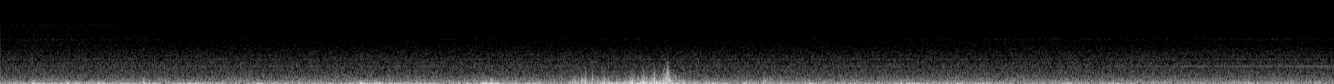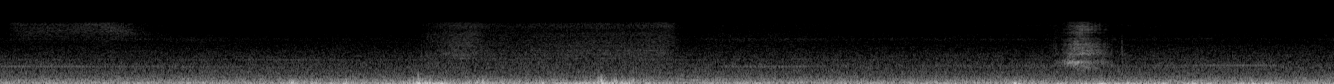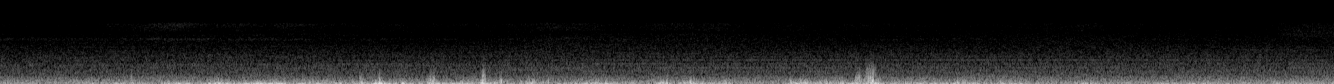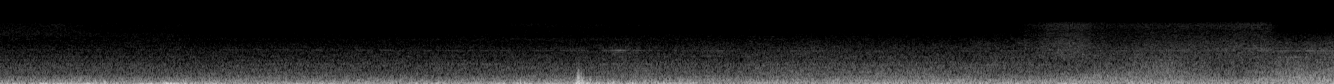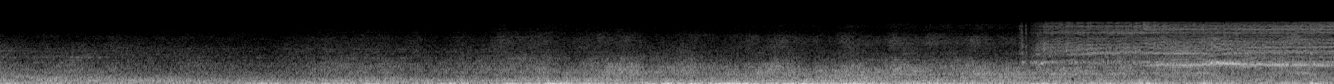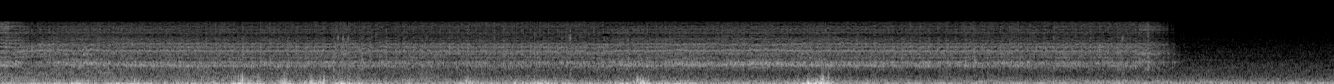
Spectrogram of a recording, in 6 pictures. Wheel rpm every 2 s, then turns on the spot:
0, 0, 0, 0, 0, 0, 0, 0, 0, 0, 0, 0, 0, 0, 0, 0, 0, 0, 0, 0, 0, 0, 0, 0, 0, 0, 0, 0, 0, 0, 0, 0, 90, 110, 110, 110, 110, 120, 110, 40.
none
